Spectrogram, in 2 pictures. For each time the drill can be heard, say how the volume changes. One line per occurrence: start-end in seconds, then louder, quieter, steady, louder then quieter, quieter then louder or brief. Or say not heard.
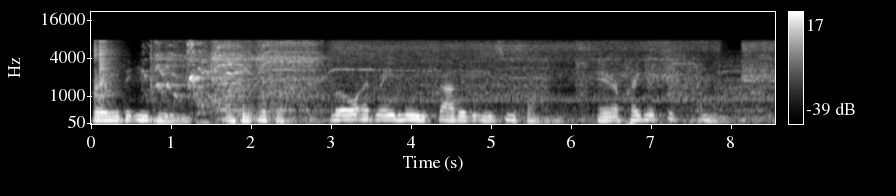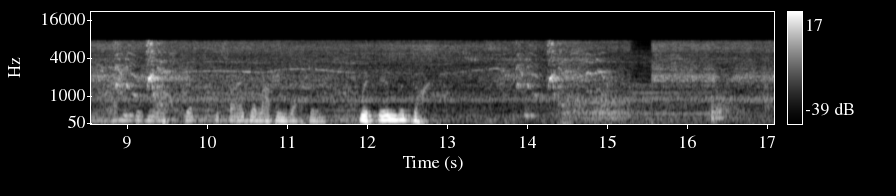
0.0-17.0 quieter.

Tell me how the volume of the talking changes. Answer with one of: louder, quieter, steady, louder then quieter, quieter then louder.
quieter then louder.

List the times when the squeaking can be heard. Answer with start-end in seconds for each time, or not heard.
0.6-1.9, 8.7-9.6, 13.7-15.1.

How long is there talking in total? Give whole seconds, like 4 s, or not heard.
13 s.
